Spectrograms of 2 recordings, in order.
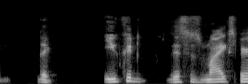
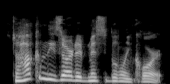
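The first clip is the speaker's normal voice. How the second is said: innocent curiosity; 8 semitones higher, faster than usual. Retold or imitated. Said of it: "I was being honest. I was just being honest and curious".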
